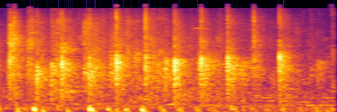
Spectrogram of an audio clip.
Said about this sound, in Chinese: 我们用掌声多谢我们的上帝好吗？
